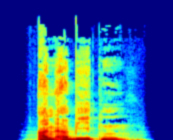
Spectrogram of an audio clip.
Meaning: tender (formal offer)
- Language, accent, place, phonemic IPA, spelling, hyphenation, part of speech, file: German, Germany, Berlin, /ˈanʔɛɐ̯ˌbiːtn̩/, Anerbieten, An‧er‧bie‧ten, noun, De-Anerbieten.ogg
